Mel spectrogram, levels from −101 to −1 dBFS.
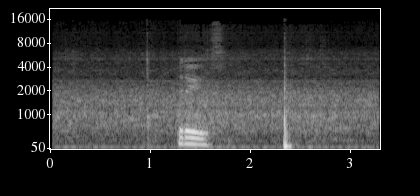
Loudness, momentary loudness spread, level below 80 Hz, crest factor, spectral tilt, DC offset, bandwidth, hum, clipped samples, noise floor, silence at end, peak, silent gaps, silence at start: -23 LUFS; 24 LU; -50 dBFS; 20 dB; -9 dB/octave; under 0.1%; 11 kHz; none; under 0.1%; -45 dBFS; 0.45 s; -6 dBFS; none; 0.95 s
